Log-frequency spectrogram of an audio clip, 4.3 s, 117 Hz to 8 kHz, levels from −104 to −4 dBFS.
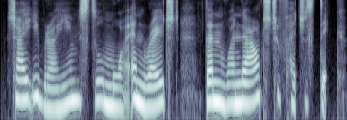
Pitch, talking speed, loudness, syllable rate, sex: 215 Hz, 165 wpm, -18 LUFS, 4.2 syllables/s, female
